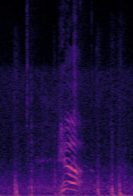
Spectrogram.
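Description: Horse hooves clip-clop in Assassin's Creed Valhalla: a few sharp, spaced hoof strikes on hard ground, close by, with someone talking over the middle.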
